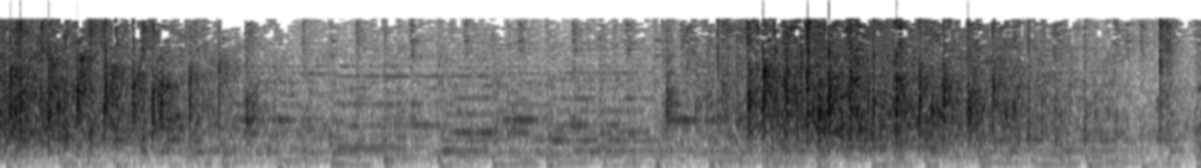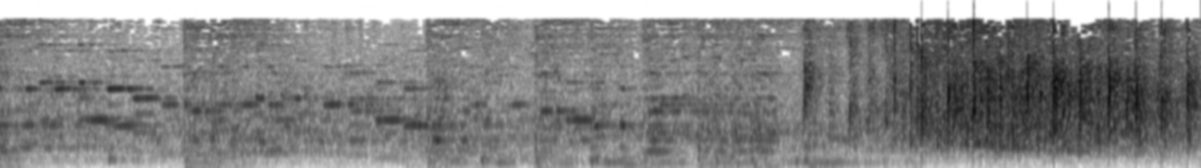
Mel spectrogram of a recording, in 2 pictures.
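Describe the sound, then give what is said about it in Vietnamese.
A Buddhist assembly at a retreat closing ceremony applauds to congratulate practitioners, the clapping swelling in two waves over sustained, music-like tones. “Một lần nữa đề nghị chúng hội đạo tràng hãy dương cao một tràng vỗ tay để chúc mừng các hành giả.”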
